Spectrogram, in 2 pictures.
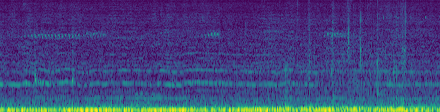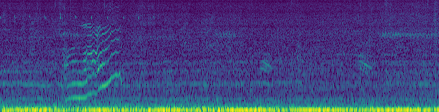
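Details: Black community cat in a park, vocal and affectionate, meowing as it stretches: one rising, harmonic meow about two-thirds through, set against a steady tonal hum and a constant low rumble.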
